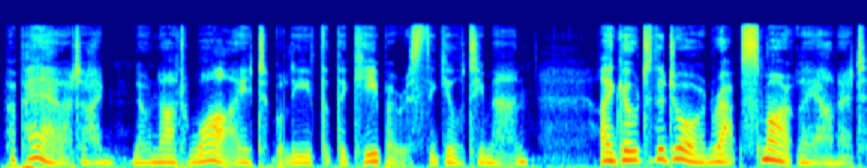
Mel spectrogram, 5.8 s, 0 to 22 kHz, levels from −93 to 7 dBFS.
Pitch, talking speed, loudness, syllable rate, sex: 160 Hz, 220 wpm, -22 LUFS, 6.1 syllables/s, female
